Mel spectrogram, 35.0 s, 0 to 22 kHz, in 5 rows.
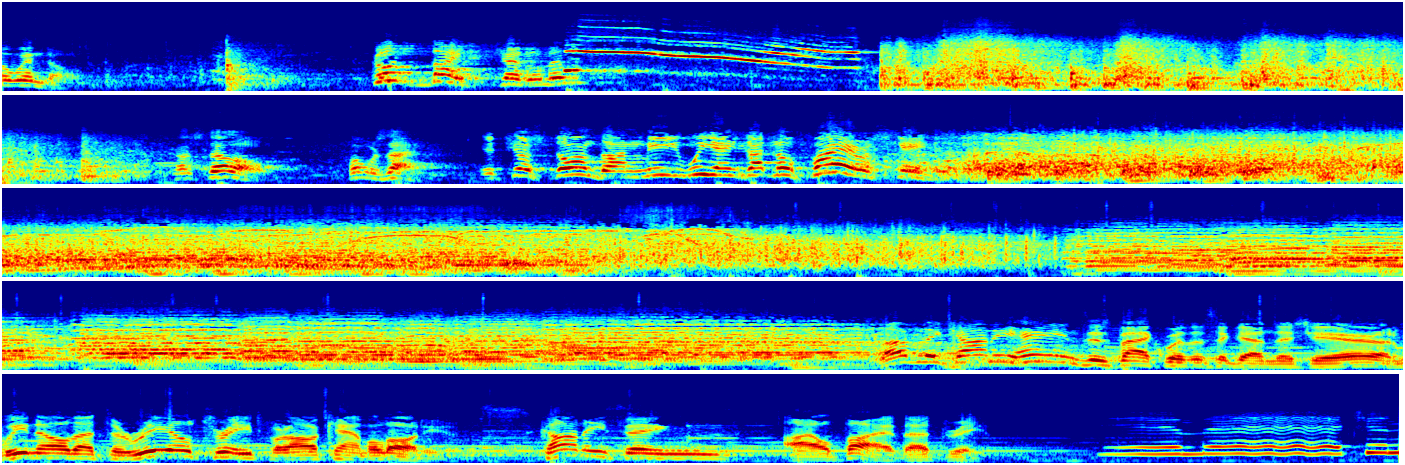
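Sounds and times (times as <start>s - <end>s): whistle gliding down in pitch: 2.8s - 4.4s, 14.0s - 17.9s
loud noisy crash: 4.4s - 7.9s
audience applauding: 11.3s - 25.4s.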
